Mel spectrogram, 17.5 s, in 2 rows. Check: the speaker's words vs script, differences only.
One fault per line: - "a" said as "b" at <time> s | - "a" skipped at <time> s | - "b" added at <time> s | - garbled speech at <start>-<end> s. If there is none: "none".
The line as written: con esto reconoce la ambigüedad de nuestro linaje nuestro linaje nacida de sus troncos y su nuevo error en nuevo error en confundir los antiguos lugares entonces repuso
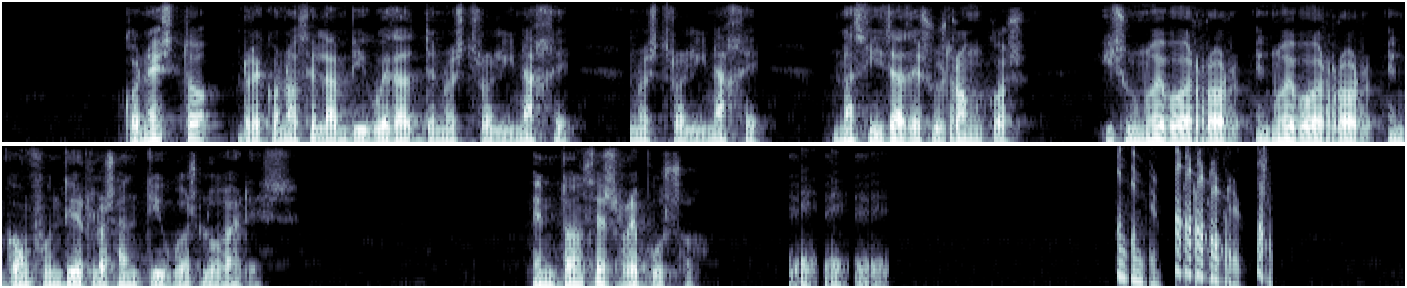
none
